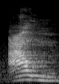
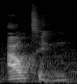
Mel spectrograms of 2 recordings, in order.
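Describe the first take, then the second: First: The word is said loosely, not fully enunciated. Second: The word is said crisply, every sound enunciated. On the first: The speaker calls it wrong. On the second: The speaker calls it right.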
